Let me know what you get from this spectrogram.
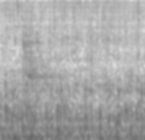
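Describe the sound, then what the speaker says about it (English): Chicken stock made from bones bubbles away in a pot, a faint, steady wash of soft boiling and gurgling with no voices over it. "Down here, bubbling away is the chicken stock from the bones."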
